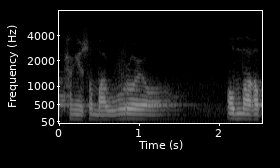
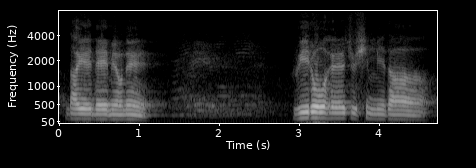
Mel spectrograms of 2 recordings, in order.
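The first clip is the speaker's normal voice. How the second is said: slow and louder, each word spaced for the congregation to echo; slow lead for repeating; 6 dB louder, slower than usual. Shown as a demonstration. Pastor leading the congregation in repeating, slow and louder. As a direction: spell it out slowly and loudly so all can follow. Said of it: "따라해 봅시다".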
